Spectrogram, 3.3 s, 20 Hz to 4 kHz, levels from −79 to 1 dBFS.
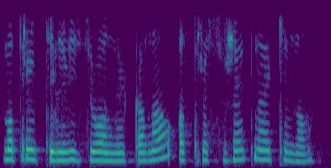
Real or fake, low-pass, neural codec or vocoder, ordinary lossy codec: fake; 3.6 kHz; vocoder, 22.05 kHz, 80 mel bands, HiFi-GAN; AAC, 32 kbps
